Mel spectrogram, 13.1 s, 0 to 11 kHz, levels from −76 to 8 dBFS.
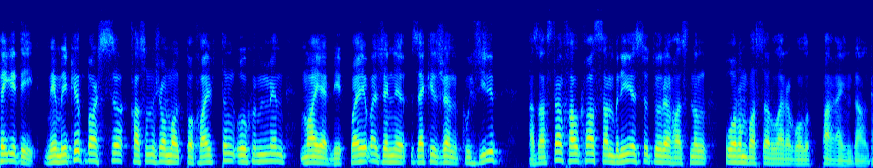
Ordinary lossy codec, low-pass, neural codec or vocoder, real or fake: Opus, 32 kbps; 7.2 kHz; codec, 16 kHz, 1 kbps, FunCodec, trained on LibriTTS, 50 frames a second; fake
